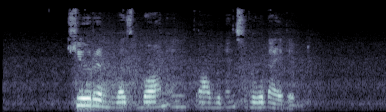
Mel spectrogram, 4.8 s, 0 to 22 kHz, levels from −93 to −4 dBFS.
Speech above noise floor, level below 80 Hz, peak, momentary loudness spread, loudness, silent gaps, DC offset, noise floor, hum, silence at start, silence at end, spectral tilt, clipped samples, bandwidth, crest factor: 38 dB; -68 dBFS; -4 dBFS; 22 LU; -21 LUFS; none; under 0.1%; -59 dBFS; none; 0.85 s; 1.15 s; -4 dB/octave; under 0.1%; 15.5 kHz; 20 dB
